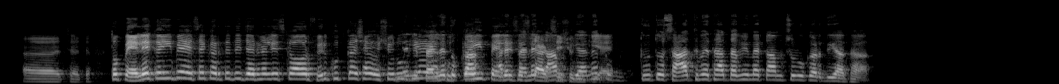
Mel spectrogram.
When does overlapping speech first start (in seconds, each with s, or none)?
4.0 s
